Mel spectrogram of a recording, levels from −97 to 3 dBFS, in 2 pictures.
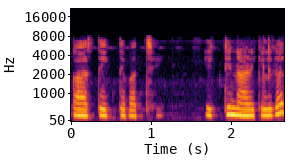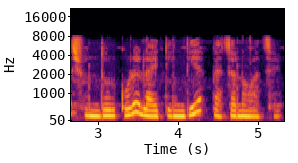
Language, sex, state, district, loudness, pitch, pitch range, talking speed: Bengali, female, West Bengal, Cooch Behar, -13 LUFS, 210 Hz, 195-225 Hz, 135 wpm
